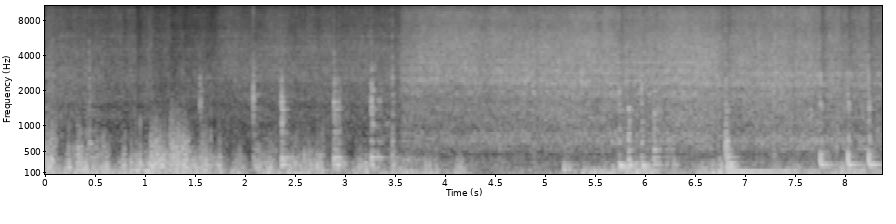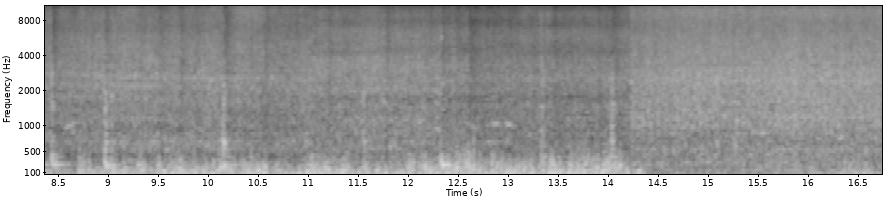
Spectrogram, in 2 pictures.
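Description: Spice paste frying in oil in a large steel pan, sizzling steadily, stirred and scraped with a long metal ladle. The sizzling grows stronger a few seconds in.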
